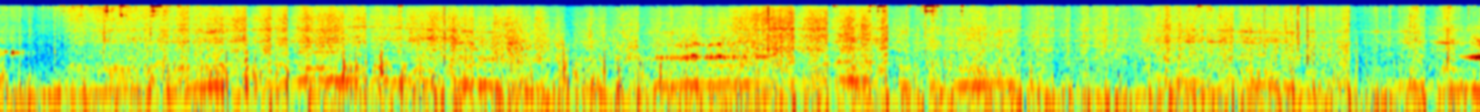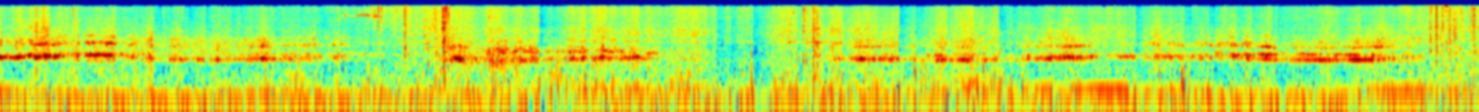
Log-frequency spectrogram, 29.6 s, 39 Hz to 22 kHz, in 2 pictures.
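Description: Toyota MR-S's 1.8-litre four-cylinder engine, heard from the open cockpit, revving up hard in the first seconds and then rising and falling under hard driving. From about halfway on, the tyres squeal in repeated wavering stretches, over heavy wind buffeting on the microphone.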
